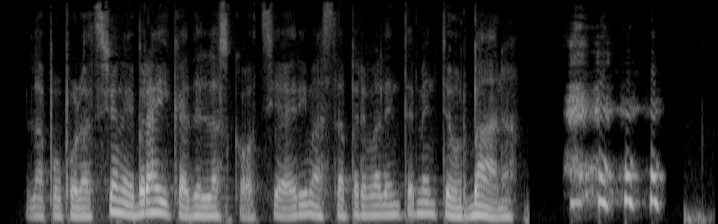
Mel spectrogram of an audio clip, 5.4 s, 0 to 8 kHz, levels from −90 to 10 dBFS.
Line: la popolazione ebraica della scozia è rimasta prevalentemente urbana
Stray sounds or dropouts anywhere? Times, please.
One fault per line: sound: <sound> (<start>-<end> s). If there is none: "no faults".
sound: laugh (4.2-5.0 s)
